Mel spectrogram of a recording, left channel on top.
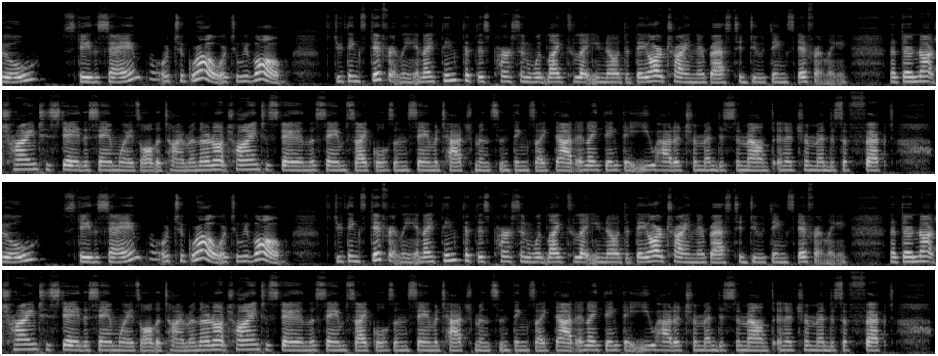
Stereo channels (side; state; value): both; identical; correlation 1.00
